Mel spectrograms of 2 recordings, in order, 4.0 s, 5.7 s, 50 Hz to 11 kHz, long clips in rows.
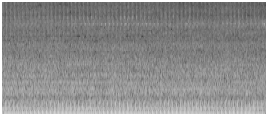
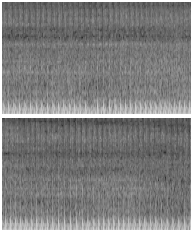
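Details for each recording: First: Snapper Pro 48-inch zero-turn mower, running after Seafoam was added to clear a suspected gummed-up carburetor: low, even thumping at low throttle with a steady beat and no misses or knocks; idles smoothly. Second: Snapper Pro 48-inch zero-turn mower at idle: steady low thumping with slight unevenness and dips in the beat; bogging. Owner suspects gummed-up carburetors and plans to treat them with Seafoam.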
